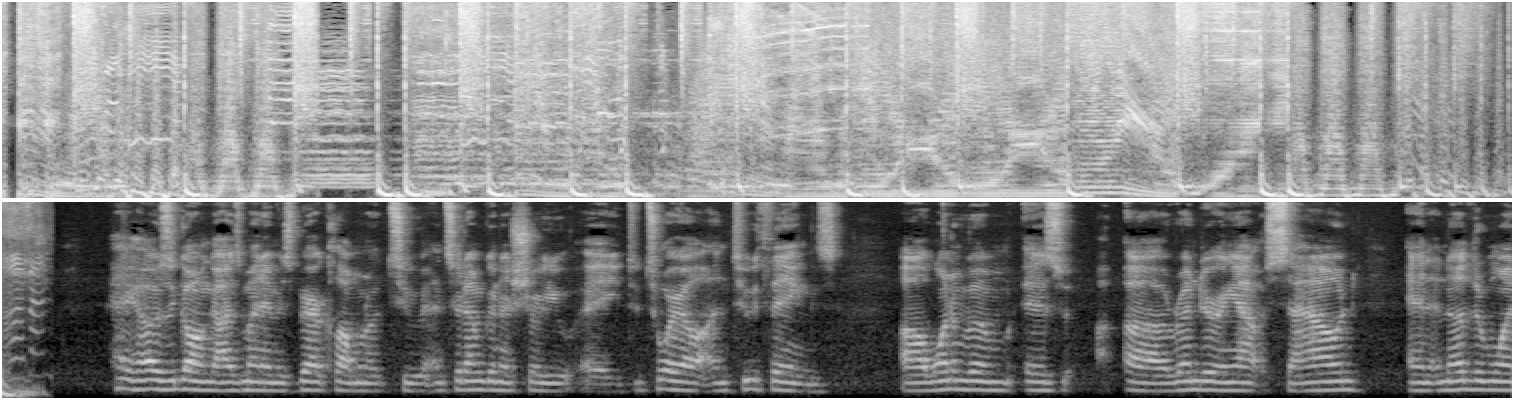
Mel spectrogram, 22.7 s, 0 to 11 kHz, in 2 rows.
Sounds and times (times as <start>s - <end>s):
Music: 0.0s - 11.7s
Speech: 11.4s - 22.6s.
